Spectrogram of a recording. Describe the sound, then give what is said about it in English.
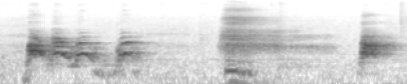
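Dogs bark at home in a few short, separate bursts, irregularly spaced and fairly faint, with quiet stretches between them. “You can hear my dogs barking.”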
